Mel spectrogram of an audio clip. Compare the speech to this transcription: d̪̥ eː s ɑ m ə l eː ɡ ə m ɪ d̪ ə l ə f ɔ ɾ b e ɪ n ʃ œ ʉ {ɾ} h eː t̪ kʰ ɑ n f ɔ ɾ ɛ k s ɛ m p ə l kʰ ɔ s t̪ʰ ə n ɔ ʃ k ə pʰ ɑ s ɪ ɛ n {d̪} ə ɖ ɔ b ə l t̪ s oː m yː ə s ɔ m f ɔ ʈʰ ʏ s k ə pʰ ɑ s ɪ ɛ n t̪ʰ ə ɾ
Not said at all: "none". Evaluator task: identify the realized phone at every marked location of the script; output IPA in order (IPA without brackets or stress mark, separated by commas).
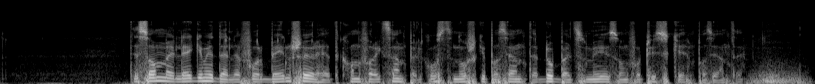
ɾ, t̪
